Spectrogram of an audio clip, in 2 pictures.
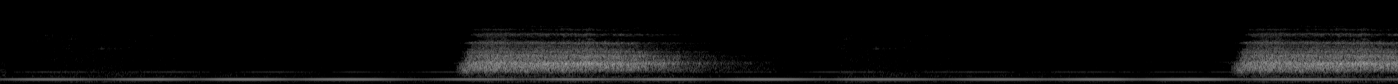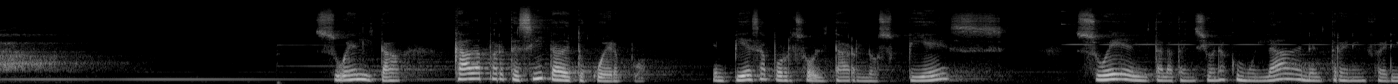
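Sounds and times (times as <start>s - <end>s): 
deep inhaling and exhaling during a guided health meditation: 0.0s - 16.9s
steady low hum: 0.0s - 19.8s
speech: 17.3s - 20.5s, 21.1s - 24.0s, 24.8s - 27.9s.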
